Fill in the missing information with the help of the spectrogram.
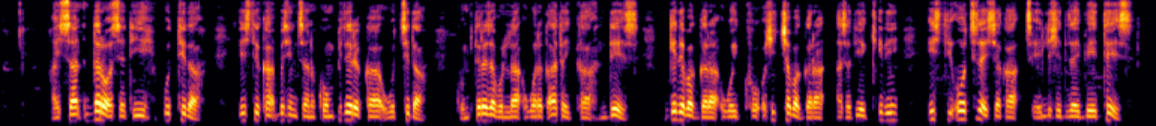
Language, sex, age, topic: Gamo, male, 18-24, government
